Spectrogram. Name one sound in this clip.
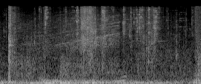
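A cable pulley whirs as someone slides down a zip line.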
